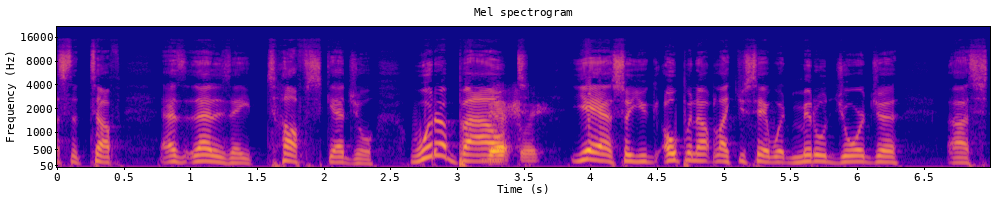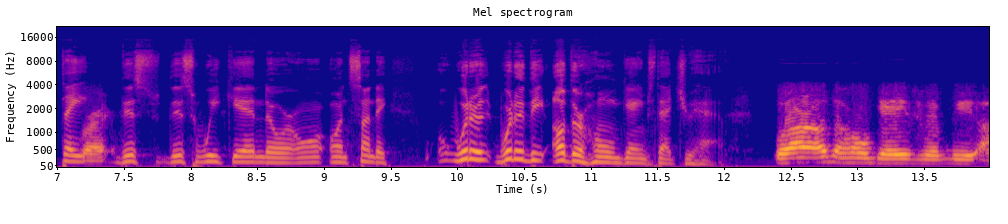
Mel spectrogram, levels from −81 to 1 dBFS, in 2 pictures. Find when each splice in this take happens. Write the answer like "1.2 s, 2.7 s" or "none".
none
